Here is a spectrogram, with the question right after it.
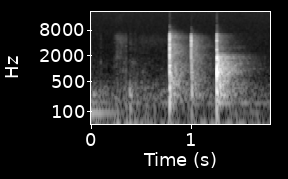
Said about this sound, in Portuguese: Bem, estas palmas foram qualquer coisa.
